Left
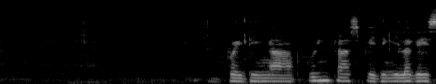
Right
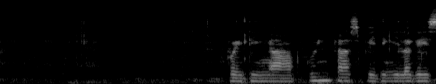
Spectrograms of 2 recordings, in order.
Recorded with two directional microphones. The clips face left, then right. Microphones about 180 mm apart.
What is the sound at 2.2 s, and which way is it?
Speech, 55° left (ahead or behind).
